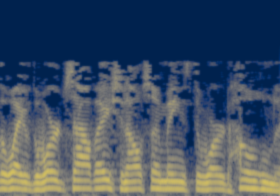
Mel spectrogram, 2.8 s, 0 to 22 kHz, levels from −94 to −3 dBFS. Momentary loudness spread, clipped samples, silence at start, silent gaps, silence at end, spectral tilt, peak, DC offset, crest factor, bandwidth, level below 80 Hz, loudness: 4 LU; under 0.1%; 0 s; none; 0 s; -7.5 dB/octave; -8 dBFS; under 0.1%; 12 dB; 6.4 kHz; -56 dBFS; -22 LUFS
